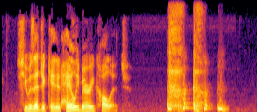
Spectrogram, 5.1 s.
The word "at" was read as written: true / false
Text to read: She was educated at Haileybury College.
false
